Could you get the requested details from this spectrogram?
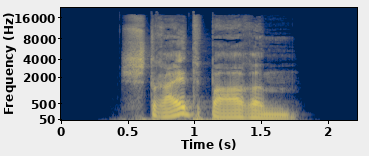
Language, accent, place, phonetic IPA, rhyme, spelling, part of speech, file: German, Germany, Berlin, [ˈʃtʁaɪ̯tbaːʁəm], -aɪ̯tbaːʁəm, streitbarem, adjective, De-streitbarem.ogg
- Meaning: strong dative masculine/neuter singular of streitbar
